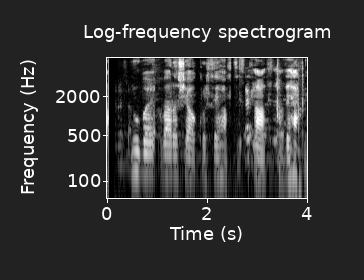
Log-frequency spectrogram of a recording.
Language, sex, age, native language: Icelandic, male, 13, Icelandic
